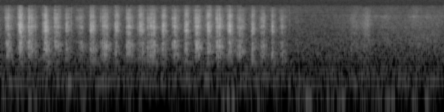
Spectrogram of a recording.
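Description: A pointed wooden stylus scratches rapid short strokes into the black coating of a flat scratch-art paper sheet in a spiral pad while the other hand steadies the pad. Each stroke gives a bright, raspy scratch in a quick, uneven series. After about three seconds the strokes stop, leaving only faint soft hiss.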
